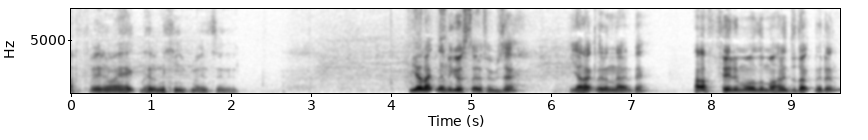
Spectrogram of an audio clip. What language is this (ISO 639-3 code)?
tur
